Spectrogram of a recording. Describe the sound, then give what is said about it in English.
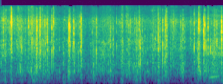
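Paper crinkling and tearing as an envelope is opened, a continuous busy rustle with small crackles at moderate loudness and no voices. “Let's open that envelope and see the answers.”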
